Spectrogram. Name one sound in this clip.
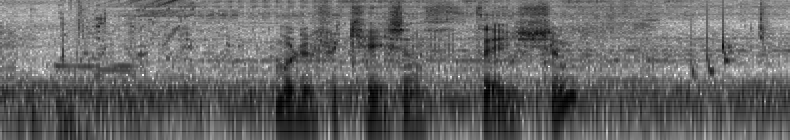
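A handheld scanner whirs and chirps as it scans.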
